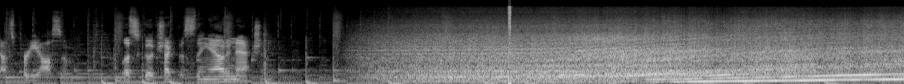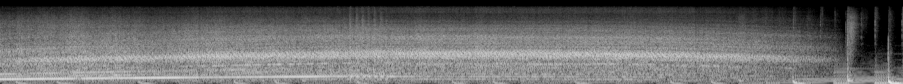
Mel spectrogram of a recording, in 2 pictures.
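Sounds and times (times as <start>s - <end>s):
dyno rollers and cooling fan: 3.5s - 17.4s
car engine revving up: 3.5s - 17.5s.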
